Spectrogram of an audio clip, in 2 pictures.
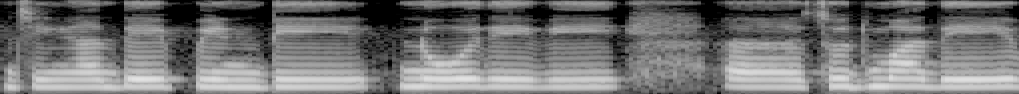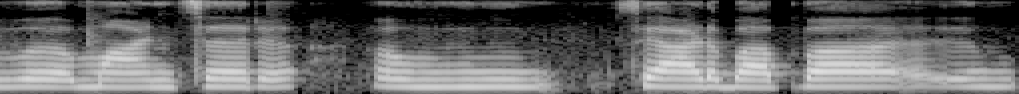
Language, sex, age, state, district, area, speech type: Dogri, female, 18-30, Jammu and Kashmir, Reasi, rural, spontaneous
